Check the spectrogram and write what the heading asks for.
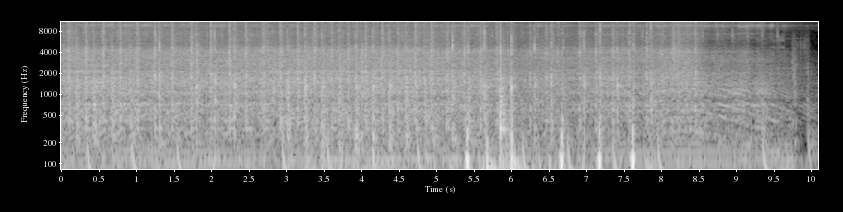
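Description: Motorized belt-fed X-Shot Insanity foam dart blaster firing on full auto: a steady motor whir with a rapid run of dart shots, and a few heavy thumps in the second half. The firing stops about eight and a half seconds in.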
